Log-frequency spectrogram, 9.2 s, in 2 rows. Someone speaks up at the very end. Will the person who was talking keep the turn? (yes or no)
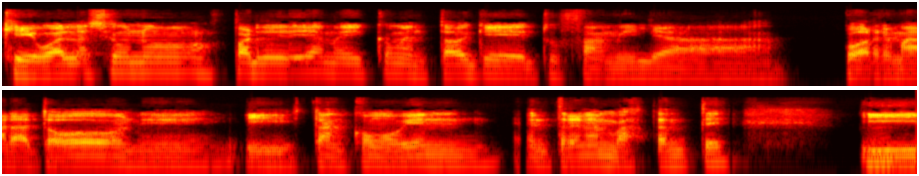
yes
